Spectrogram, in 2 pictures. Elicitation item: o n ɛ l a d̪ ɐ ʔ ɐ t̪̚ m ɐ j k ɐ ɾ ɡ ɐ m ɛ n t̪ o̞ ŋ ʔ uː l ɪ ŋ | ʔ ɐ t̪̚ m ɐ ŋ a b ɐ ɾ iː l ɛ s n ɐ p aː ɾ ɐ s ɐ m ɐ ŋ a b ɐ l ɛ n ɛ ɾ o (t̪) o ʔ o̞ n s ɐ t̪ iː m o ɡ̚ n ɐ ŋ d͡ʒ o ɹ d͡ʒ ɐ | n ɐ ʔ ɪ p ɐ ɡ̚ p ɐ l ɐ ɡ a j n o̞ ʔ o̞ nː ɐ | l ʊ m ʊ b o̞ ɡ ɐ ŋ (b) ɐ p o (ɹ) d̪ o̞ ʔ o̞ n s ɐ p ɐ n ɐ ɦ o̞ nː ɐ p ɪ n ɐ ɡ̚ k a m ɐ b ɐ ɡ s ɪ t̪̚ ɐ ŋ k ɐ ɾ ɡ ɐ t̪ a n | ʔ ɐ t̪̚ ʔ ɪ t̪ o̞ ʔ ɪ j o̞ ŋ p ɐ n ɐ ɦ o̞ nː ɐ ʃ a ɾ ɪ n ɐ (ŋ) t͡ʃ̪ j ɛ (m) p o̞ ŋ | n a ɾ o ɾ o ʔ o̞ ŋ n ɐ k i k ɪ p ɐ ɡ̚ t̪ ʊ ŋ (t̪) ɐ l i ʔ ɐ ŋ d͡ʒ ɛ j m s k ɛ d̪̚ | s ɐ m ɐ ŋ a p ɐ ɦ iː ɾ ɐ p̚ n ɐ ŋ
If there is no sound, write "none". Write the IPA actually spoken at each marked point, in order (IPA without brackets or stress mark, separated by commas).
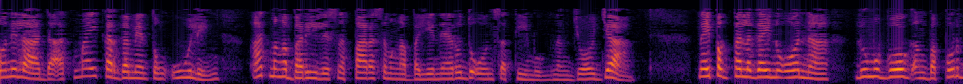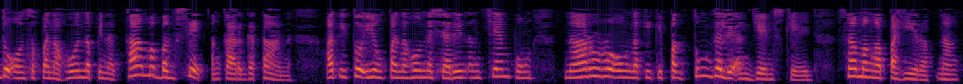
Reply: d̪, b, ɾ, ŋ, m, d̪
